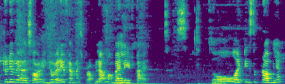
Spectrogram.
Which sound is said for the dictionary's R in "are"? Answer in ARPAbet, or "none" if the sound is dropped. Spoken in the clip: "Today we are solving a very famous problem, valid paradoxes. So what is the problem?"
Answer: L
